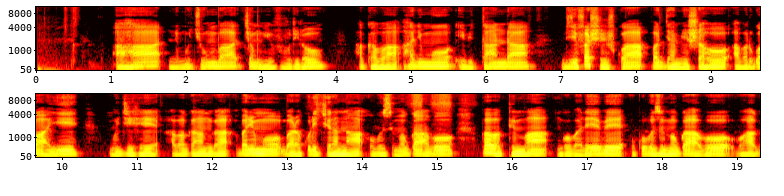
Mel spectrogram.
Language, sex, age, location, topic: Kinyarwanda, female, 25-35, Huye, health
